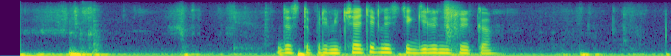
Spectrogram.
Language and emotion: Russian, neutral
